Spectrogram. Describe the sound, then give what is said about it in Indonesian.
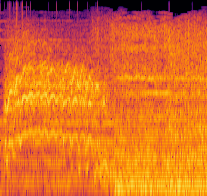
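A horse gives one loud, high whinny and then leaps off to run among trees. Rhythmic hoofbeats follow the neigh. “Endang Kusuma Dewi menepuk-nepuk kepala kudanya. Setelah meringkik sekali, binatang itu segera melompat dan berlari di sela-sela pepohonan.”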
